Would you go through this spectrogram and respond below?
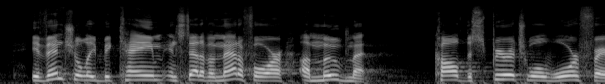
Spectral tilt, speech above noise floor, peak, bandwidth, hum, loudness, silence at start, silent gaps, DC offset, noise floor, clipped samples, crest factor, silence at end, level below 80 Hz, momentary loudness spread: -5 dB/octave; 39 dB; -6 dBFS; 15.5 kHz; none; -21 LUFS; 0.35 s; none; under 0.1%; -59 dBFS; under 0.1%; 16 dB; 0 s; -52 dBFS; 5 LU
